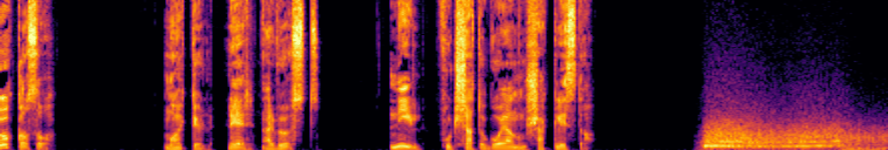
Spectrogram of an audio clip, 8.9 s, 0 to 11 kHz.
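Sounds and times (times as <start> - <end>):
speech: 0.0 - 0.6, 1.6 - 3.2, 3.9 - 6.0
rocket engine igniting and roaring: 7.0 - 8.8.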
